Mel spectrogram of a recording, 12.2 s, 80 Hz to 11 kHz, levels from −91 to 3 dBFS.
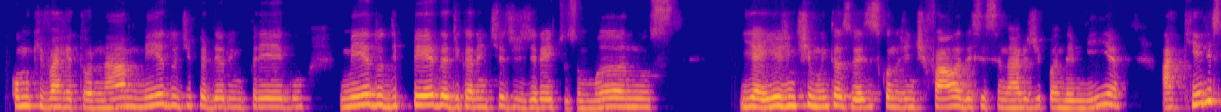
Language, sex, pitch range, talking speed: Portuguese, female, 185-220 Hz, 155 wpm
